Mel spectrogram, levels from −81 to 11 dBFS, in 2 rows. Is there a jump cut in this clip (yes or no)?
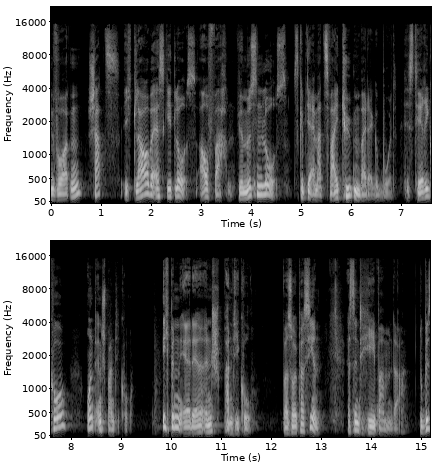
yes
